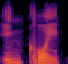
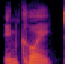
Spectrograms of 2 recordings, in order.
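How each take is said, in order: No difference in how they are said.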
